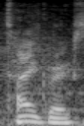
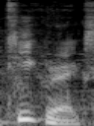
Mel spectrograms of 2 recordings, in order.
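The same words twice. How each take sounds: First: The name is pronounced in an English style. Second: The name is pronounced in a Japanese style. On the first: "Tigrex is English" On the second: "it would be Tigrex if we pronounced it in Japanese"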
